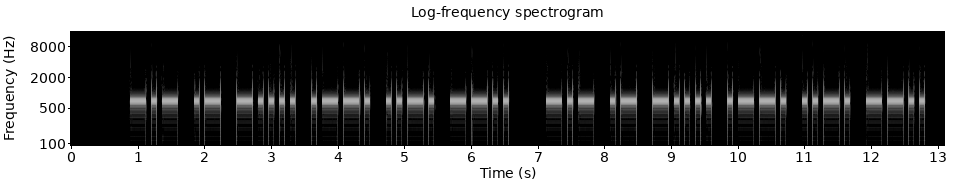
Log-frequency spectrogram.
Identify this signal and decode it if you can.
Morse code, heard as a keyed tone, about 15 wpm, 700 Hz. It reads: KA6PFZ KA6PFZ
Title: USA Call Signs Repeated 2x 15wpm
